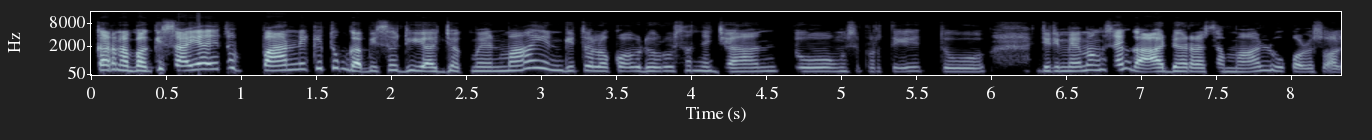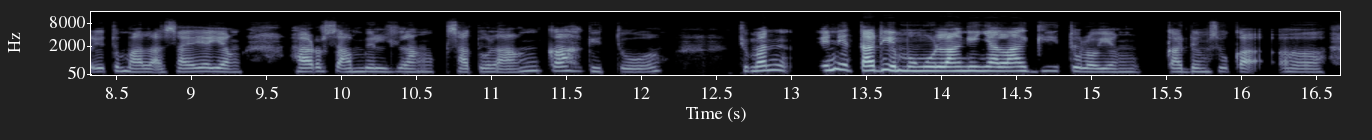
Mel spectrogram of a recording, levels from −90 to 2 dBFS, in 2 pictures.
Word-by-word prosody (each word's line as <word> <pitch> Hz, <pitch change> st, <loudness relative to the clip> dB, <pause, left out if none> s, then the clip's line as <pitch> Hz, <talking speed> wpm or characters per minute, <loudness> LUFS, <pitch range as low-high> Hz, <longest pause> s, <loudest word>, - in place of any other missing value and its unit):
karena 290 Hz, -2 st, +8 dB
bagi 265 Hz, +7 st, +6 dB
saya 295 Hz, +4 st, +9 dB
itu 390 Hz, +4 st, -5 dB, 0.2 s
panik 290 Hz, +4 st, +7 dB
itu 405 Hz, -, -6 dB
enggak -, -, +5 dB
bisa 245 Hz, +4 st, -4 dB
diajak 250 Hz, -2 st, 0 dB
main-main 270 Hz, -, 0 dB
gitu 255 Hz, +1 st, -3 dB
loh 235 Hz, -, -1 dB
kalau 235 Hz, -1 st, -5 dB
udah 230 Hz, 0 st, -5 dB
urusannya 245 Hz, 0 st, -9 dB
jantung, 220 Hz, +1 st, -5 dB
seperti 215 Hz, +2 st, -11 dB
itu. 200 Hz, -3 st, -9 dB, 0.4 s
Jadi 240 Hz, 0 st, -2 dB
memang 255 Hz, +6 st, 0 dB
saya 305 Hz, +3 st, +4 dB
enggak -, -, +7 dB
ada 235 Hz, -, +1 dB, 0.2 s
rasa 220 Hz, +1 st, -9 dB
malu 225 Hz, +6 st, -6 dB
kalau 195 Hz, -, -6 dB
soal -, -, -7 dB
itu 400 Hz, -12 st, -10 dB
malah 185 Hz, -2 st, -6 dB
saya 200 Hz, +2 st, -3 dB
yang 195 Hz, -3 st, -3 dB, 0.4 s
harus 215 Hz, +1 st, -3 dB
ambil 205 Hz, +1 st, -7 dB
lang 190 Hz, 0 st, -9 dB
1 190 Hz, +1 st, -6 dB
langkah 240 Hz, +8 st, -5 dB
gitu, 195 Hz, 0 st, -14 dB, 0.5 s
cuman 260 Hz, +5 st, -2 dB, 0.3 s
ini 315 Hz, +2 st, +1 dB
tadi 270 Hz, +2 st, +6 dB
mengulanginya 245 Hz, 0 st, +3 dB
lagi 240 Hz, 0 st, 0 dB
itu 225 Hz, -, -6 dB
loh 195 Hz, -, -4 dB
yang 190 Hz, 0 st, -7 dB, 0.2 s
kadang 200 Hz, 0 st, -7 dB
suka, 205 Hz, -1 st, -7 dB, 0.2 s
eee, 185 Hz, -3 st, -11 dB
235 Hz, 175 wpm, -22 LUFS, 205-260 Hz, 0.5 s, saya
